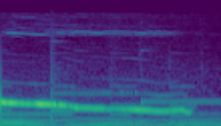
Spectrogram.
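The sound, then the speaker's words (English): A single drawn-out howl at the moon that slides slowly downward in pitch, steady and fairly loud, fading out after about a second and a half with no talking. “They showed him how to howl at the moon until it hid behind a cloud.”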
